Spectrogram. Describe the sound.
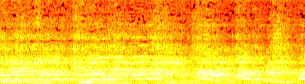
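A large crowd chants a name together, a thick, loud wash of many voices that keeps going steadily for a few seconds.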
